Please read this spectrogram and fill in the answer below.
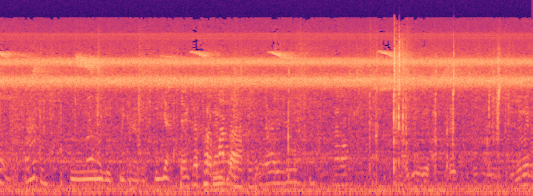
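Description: Steady, high-pitched insect chorus of crickets or cicadas droning without a break, with a man's voice speaking Thai over it a few times and a sharp click about six seconds in.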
